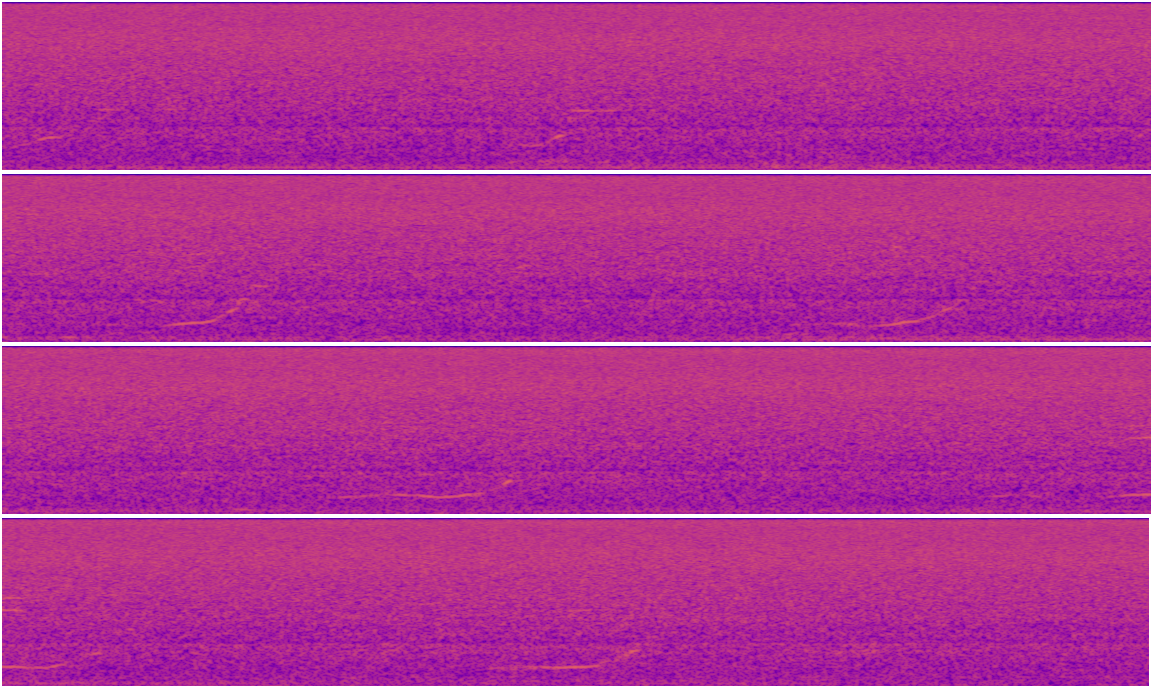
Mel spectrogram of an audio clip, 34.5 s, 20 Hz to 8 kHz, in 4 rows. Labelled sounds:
25.7	26.0	humpback whale, 1.4 to 1.5 kHz

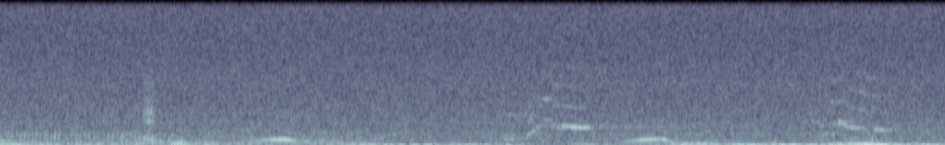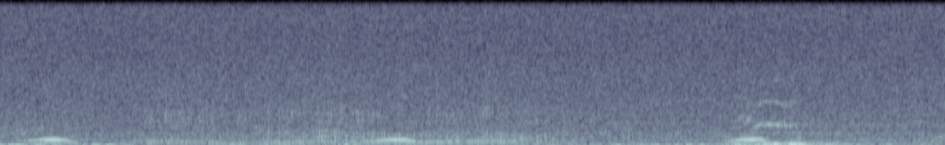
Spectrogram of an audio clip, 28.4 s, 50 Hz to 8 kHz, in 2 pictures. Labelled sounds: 7.9	8.9	humpback whale, 0.80 to 2.3 kHz
12.4	13.4	humpback whale, 0.86 to 2.5 kHz
25.5	26.1	humpback whale, 0.99 to 2.6 kHz

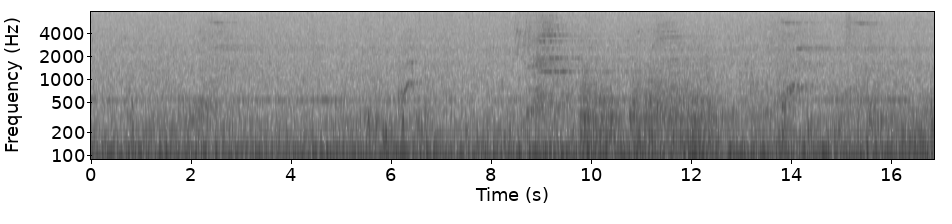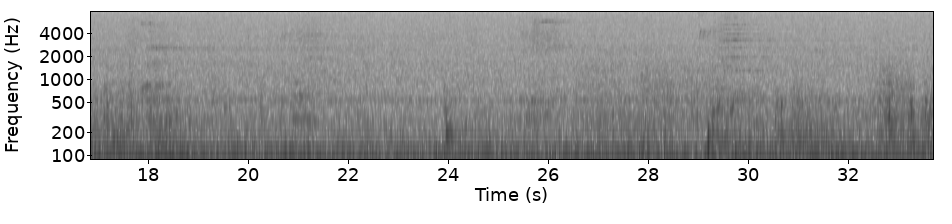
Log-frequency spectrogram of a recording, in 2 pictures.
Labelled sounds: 8.4	9.6	killer whale, southern resident, 0.58 to 7.7 kHz

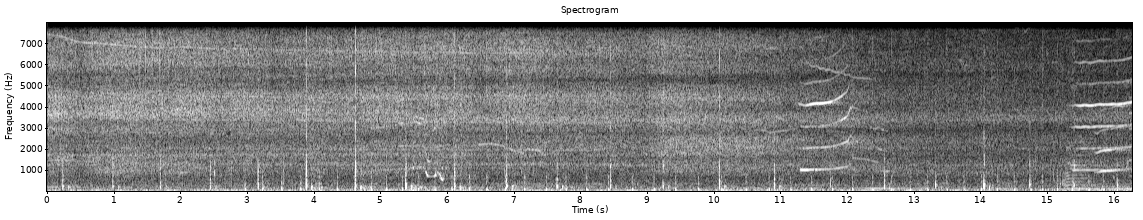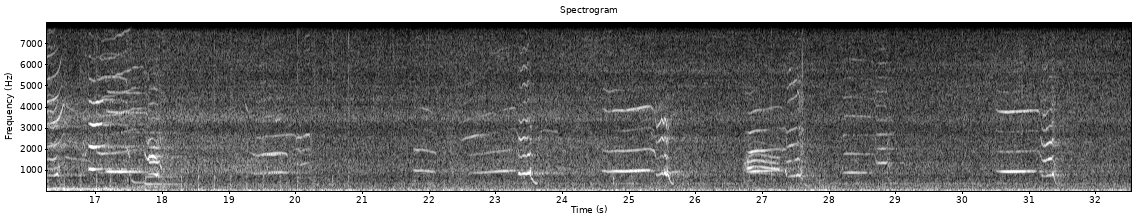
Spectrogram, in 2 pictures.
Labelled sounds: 0.1	0.7	vessel noise, 7.0 to 7.4 kHz
6.4	6.9	killer whale, southern resident, 2.1 to 2.3 kHz
11.2	12.4	killer whale, southern resident, 0.98 to 6.0 kHz
15.3	16.5	killer whale, southern resident, 0.89 to 8.0 kHz
16.9	17.2	killer whale, southern resident, 3.1 to 3.3 kHz
17.5	18.0	killer whale, southern resident, 0.33 to 0.52 kHz
19.4	19.9	killer whale, southern resident, 1.7 to 1.9 kHz
21.7	22.1	killer whale, southern resident, 0.91 to 2.0 kHz
22.4	22.9	killer whale, southern resident, 2.4 to 2.8 kHz
24.6	25.4	killer whale, southern resident, 0.94 to 4.9 kHz
26.7	27.3	killer whale, southern resident, 0.87 to 4.0 kHz
28.2	28.6	killer whale, southern resident, 0.87 to 0.91 kHz
30.5	31.1	killer whale, southern resident, 0.91 to 3.9 kHz

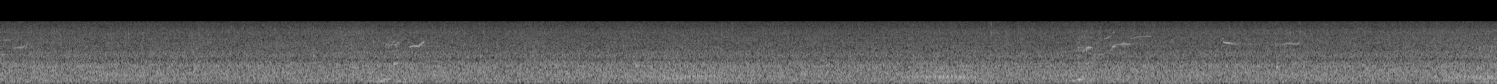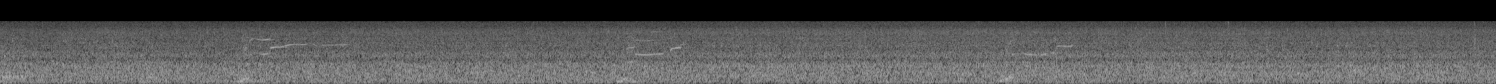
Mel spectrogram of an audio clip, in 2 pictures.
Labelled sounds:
11.1	11.6	humpback whale, 2.2 to 3.8 kHz
12.8	13.0	humpback whale, 2.5 to 2.7 kHz
17.4	18.5	humpback whale, 2.0 to 3.4 kHz
21.3	21.6	humpback whale, 1.4 to 1.6 kHz

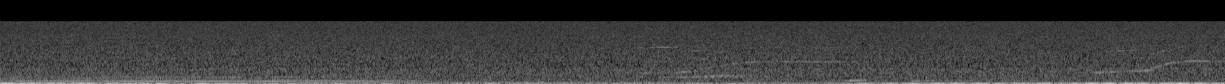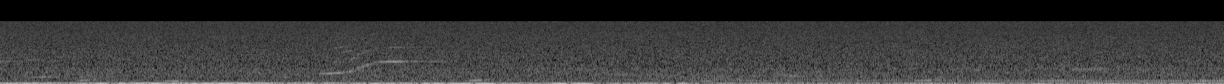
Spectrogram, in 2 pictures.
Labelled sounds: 6.5	6.7	humpback whale, 2.1 to 2.2 kHz
11.6	12.1	humpback whale, 0.90 to 1.2 kHz
15.8	16.4	humpback whale, 0.80 to 1.2 kHz

